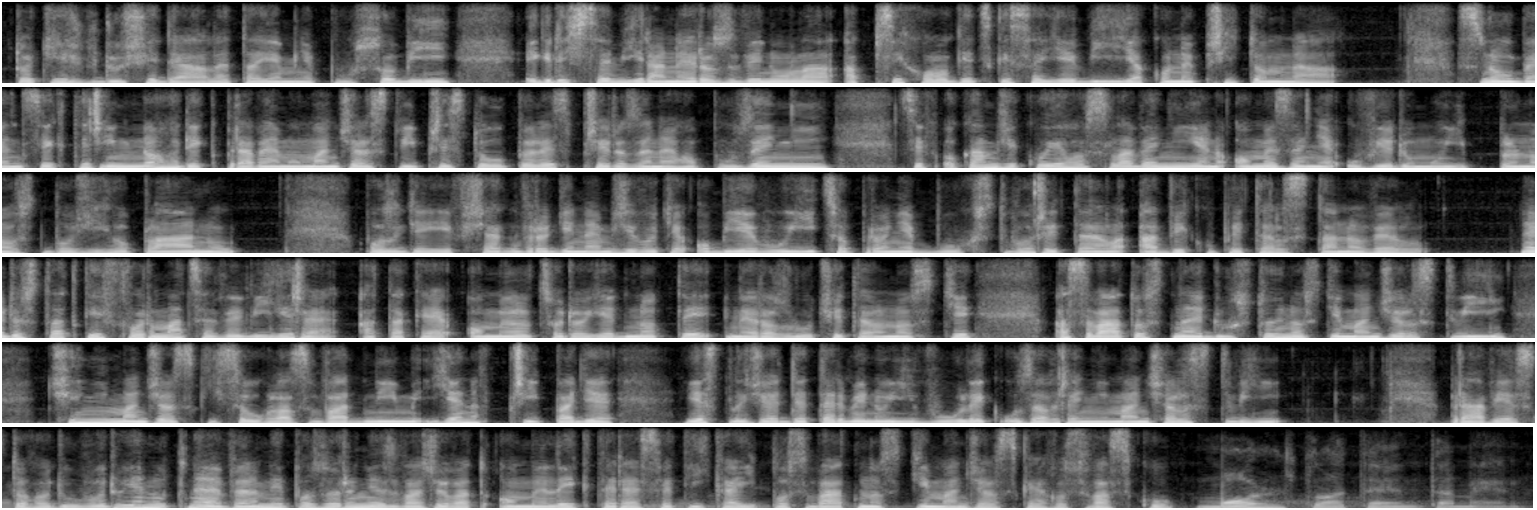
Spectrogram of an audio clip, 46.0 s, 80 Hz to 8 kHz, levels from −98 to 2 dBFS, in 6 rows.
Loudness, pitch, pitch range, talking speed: -21 LUFS, 145 Hz, 135-155 Hz, 125 wpm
